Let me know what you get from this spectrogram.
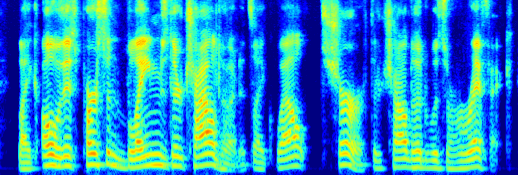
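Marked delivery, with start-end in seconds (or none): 0.4-2.4 dismissive, mocking, sarcastic tone. Giving an example of delivering something in a certain tone: sarcastic tone. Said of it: "delivering something in a sort of sarcastic tone".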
